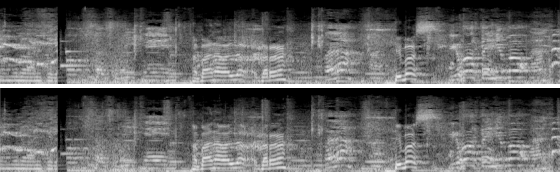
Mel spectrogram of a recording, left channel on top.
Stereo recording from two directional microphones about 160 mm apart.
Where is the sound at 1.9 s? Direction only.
15° right (ahead or behind).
